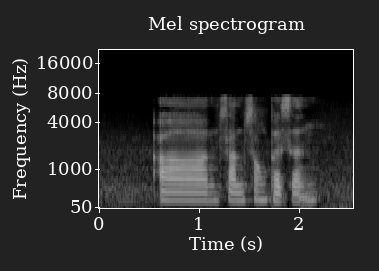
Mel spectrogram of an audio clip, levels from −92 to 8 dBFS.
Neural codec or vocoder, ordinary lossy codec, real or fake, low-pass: codec, 16 kHz, 4 kbps, X-Codec, HuBERT features, trained on balanced general audio; none; fake; 7.2 kHz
